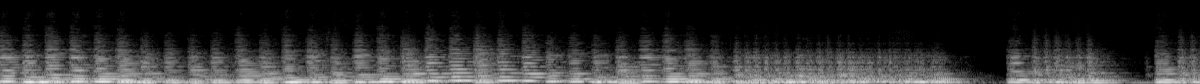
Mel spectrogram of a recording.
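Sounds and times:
bowed double bass: 0:00.0 - 0:12.0.

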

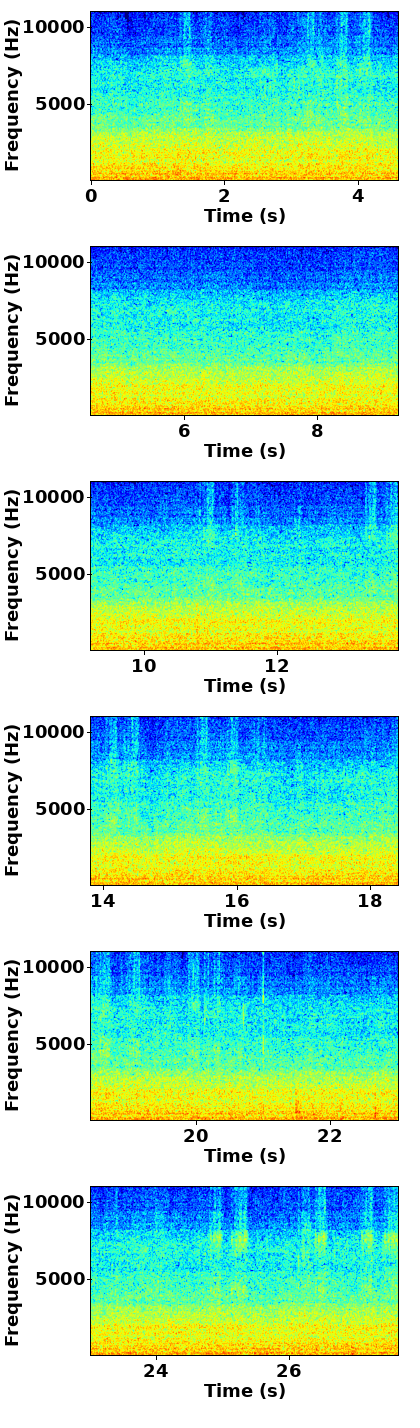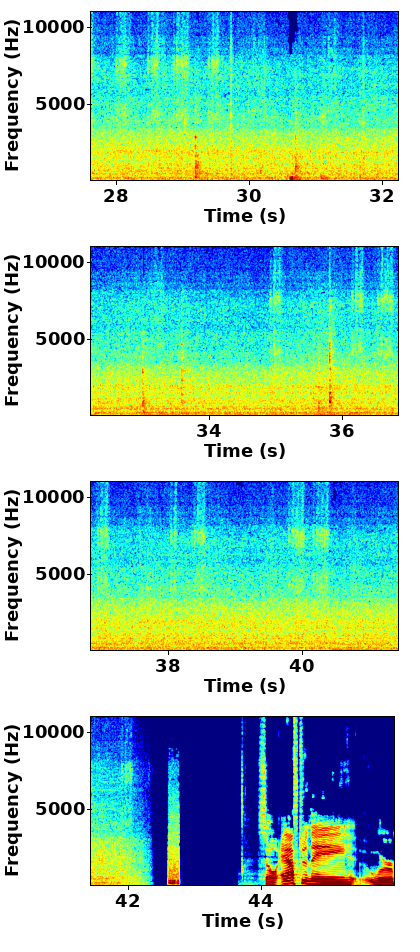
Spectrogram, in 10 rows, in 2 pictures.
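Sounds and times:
aircraft engine hiss and hum: 0:00.0 - 0:42.8.

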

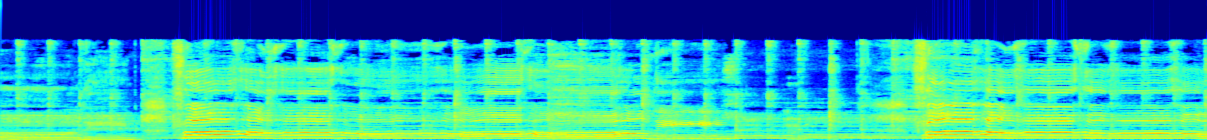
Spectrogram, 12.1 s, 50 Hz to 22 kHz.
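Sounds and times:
woman singing unaccompanied: 0:00.0 - 0:08.3, 0:09.2 - 0:12.0.

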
